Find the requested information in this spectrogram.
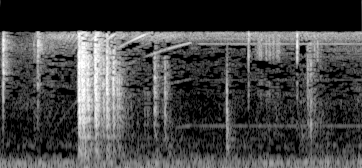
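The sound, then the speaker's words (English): A quick clatter of fairly big dice tumbling across a hard tabletop, a loud burst of rattling followed by a few scattered clicks as they settle, with no talking. “Roll some fairly big dice.”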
